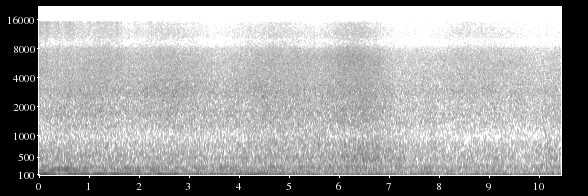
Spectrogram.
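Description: Steady hiss of heavy rain, with a low hum underneath.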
